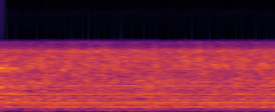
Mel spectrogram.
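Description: Marine aquarium's water pump running: a steady hum under an even wash of water noise.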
